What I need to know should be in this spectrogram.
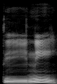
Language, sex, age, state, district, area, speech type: Odia, male, 30-45, Odisha, Boudh, rural, read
